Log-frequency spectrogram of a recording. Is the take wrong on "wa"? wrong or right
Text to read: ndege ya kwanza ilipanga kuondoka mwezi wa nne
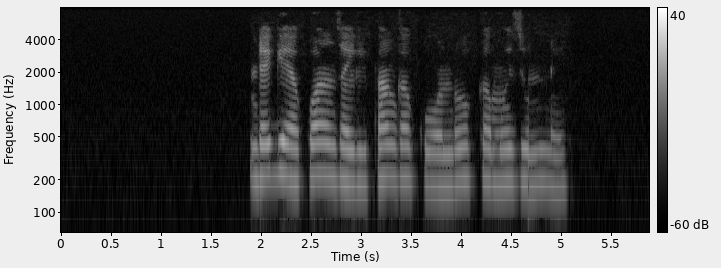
wrong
